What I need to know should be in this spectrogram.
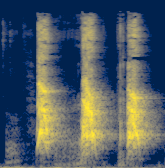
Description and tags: Shih Tzu dog, barking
